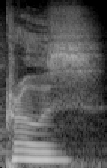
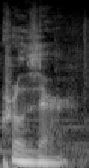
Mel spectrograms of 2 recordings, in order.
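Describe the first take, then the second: First: The word ends cleanly on a 'z' sound. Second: The word ends with an added 'ee-er' sound. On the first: The speaker calls it right. "It's Croz Hermitage" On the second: The speaker calls it wrong. "I keep saying Crozier, but it's not Crozier"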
